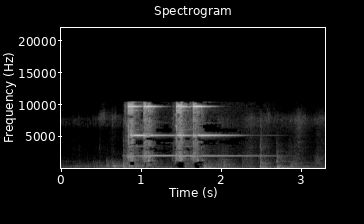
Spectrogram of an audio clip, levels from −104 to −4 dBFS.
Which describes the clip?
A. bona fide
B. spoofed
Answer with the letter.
A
